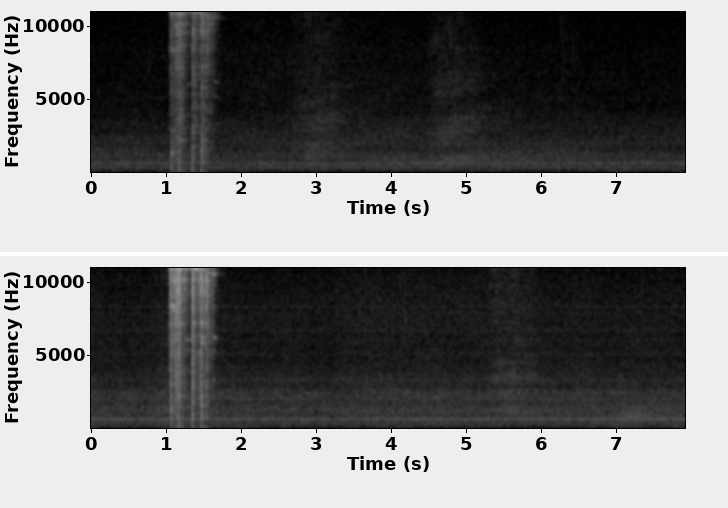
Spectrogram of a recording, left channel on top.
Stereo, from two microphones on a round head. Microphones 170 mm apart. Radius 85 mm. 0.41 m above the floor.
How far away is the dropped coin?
About 0.5 m.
